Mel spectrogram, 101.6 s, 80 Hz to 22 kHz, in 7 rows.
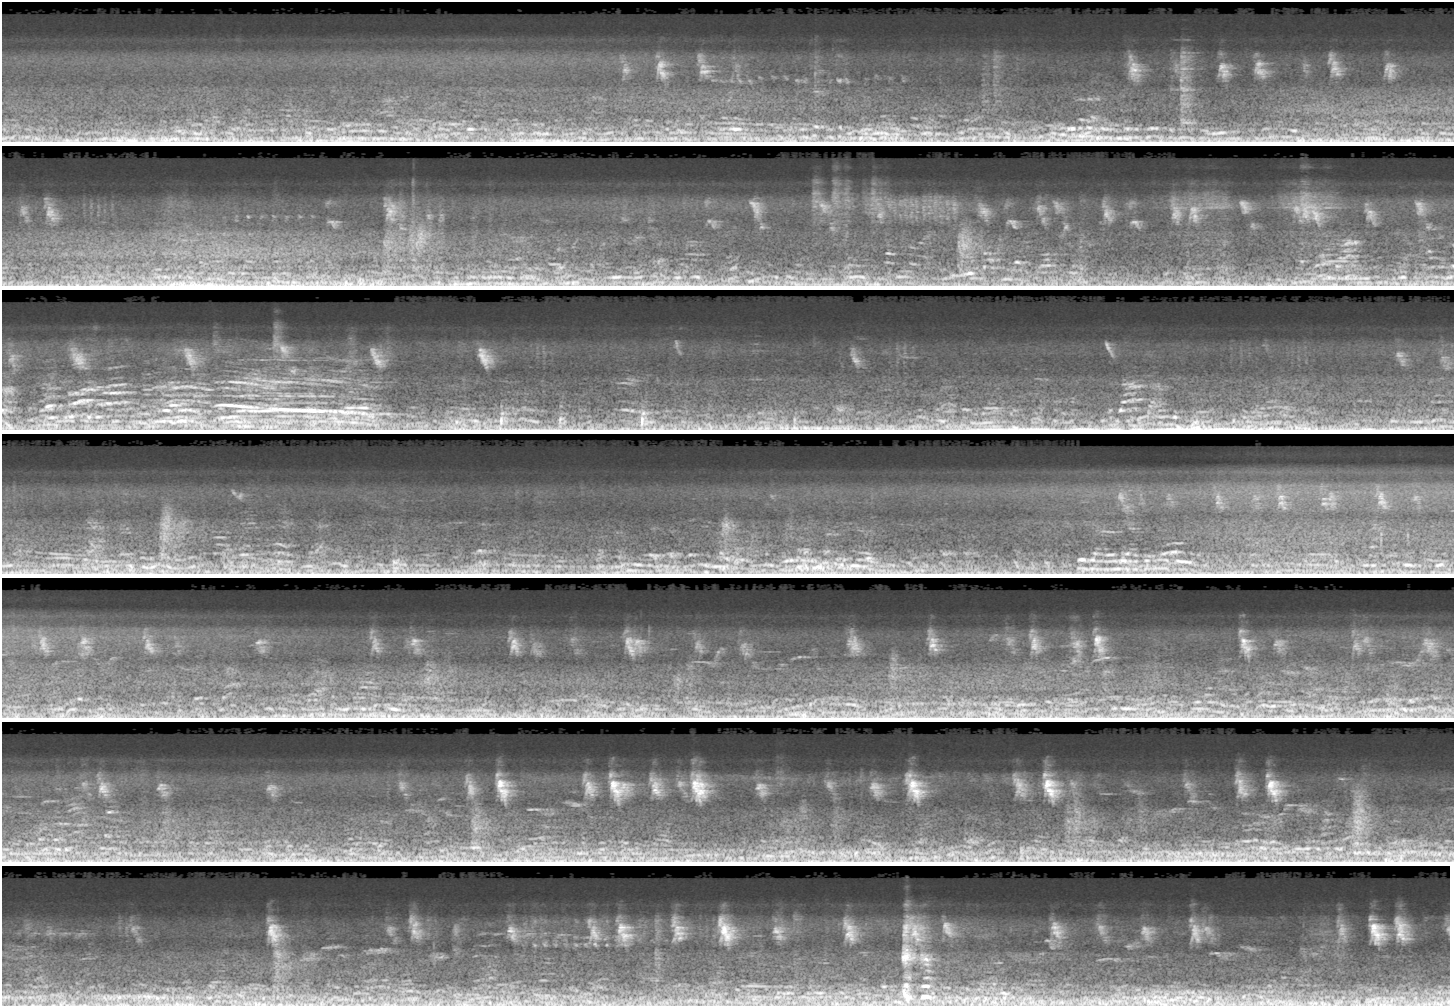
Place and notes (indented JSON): {
  "title": "Haaksbergen, Nederland - In the backyard 1",
  "date": "2012-05-26 16:06:00",
  "description": "Birds, wind and neighbours chatting in the backyard of my parents house.\nZoom H2 recorder with SP-TFB-2 binaural microphones.",
  "latitude": "52.16",
  "longitude": "6.73",
  "altitude": "24",
  "timezone": "Europe/Amsterdam"
}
